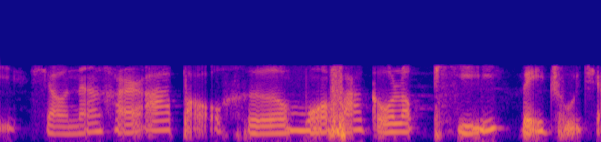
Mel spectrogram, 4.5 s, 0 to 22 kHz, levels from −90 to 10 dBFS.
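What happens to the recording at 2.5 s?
At 2.5 s the sound is partway through an automatic gain rising, which runs from 0.32 to 3.85 s. The gain control, hearing too quiet an input, keeps raising its gain, about 12 dB overall, so voice and background swell together. The waveform envelope widens steadily, and the spectrogram brightens uniformly.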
